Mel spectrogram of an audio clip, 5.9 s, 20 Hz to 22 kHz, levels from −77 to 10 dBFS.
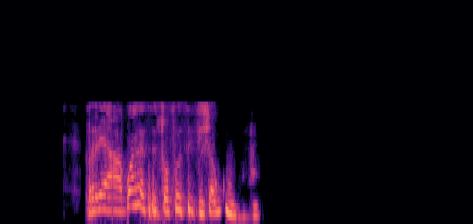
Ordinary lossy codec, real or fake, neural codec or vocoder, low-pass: AAC, 16 kbps; real; none; 7.2 kHz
